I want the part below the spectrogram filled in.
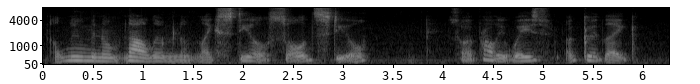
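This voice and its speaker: The speech is quiet and moves at a moderate pace. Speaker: video reactor. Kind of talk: reaction commentary. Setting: at home early morning, family asleep. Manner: halting.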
